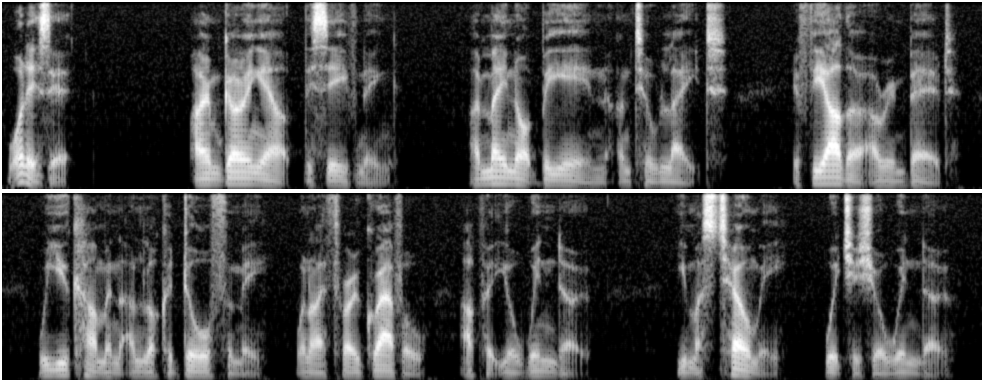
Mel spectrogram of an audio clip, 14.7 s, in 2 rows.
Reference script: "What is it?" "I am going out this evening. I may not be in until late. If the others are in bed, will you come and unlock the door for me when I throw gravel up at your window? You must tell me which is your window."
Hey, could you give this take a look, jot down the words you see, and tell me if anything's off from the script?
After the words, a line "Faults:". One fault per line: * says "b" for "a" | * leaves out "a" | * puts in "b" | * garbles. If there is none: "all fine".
"What is it?" "I am going out this evening. I may not be in until late. If the other are in bed, will you come and unlock a door for me when I throw gravel up at your window? You must tell me which is your window."
Faults:
* says "other" for "others"
* says "a" for "the"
